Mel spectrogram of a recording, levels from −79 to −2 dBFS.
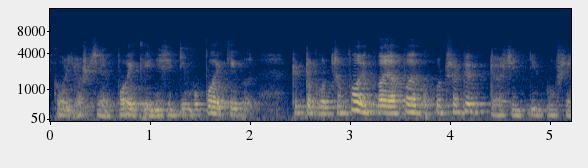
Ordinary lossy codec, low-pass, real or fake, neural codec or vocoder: none; 14.4 kHz; fake; vocoder, 44.1 kHz, 128 mel bands, Pupu-Vocoder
